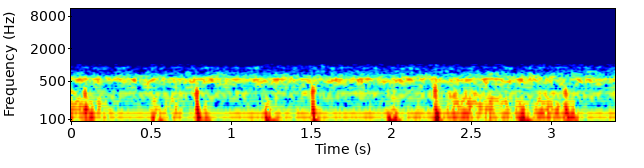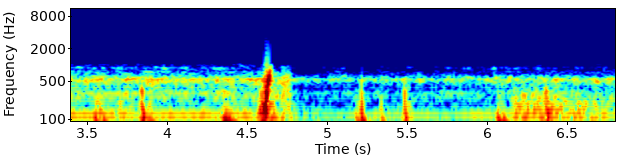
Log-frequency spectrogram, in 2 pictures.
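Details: Woman's heartbeat with hiccups after drinking and smoking: steady low heartbeat thumps at about 78 a minute, with one sharp hiccup jolt near the middle; a low hum underneath.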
